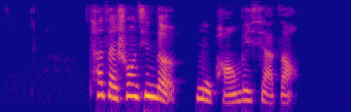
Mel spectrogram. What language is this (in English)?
Chinese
